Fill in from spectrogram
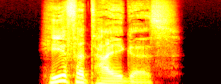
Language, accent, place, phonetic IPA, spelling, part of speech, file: German, Germany, Berlin, [ˈheːfəˌtaɪ̯ɡəs], Hefeteiges, noun, De-Hefeteiges.ogg
- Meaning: genitive singular of Hefeteig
